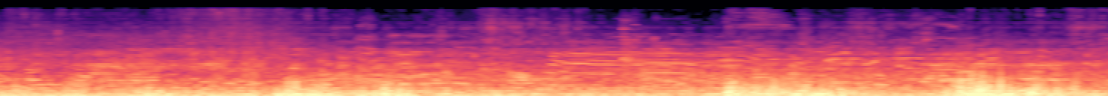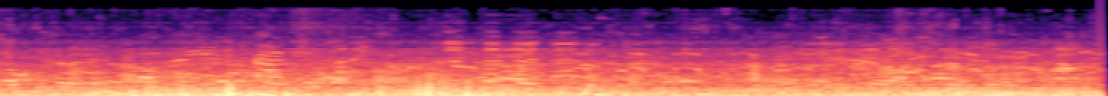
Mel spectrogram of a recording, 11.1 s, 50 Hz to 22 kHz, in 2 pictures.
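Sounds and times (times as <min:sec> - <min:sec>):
people talking: 0:00.0 - 0:11.0
wind buffeting microphone: 0:00.0 - 0:11.0.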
